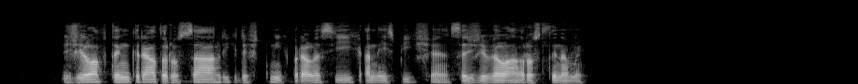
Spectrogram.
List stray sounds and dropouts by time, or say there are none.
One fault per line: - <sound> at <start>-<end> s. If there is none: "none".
none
